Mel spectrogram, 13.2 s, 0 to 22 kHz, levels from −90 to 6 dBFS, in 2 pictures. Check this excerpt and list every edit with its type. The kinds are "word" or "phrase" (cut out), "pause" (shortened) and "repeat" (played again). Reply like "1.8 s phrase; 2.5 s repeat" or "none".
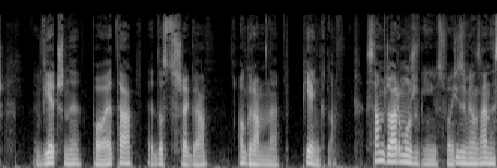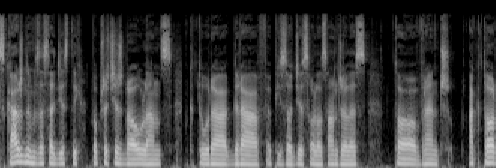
1.9 s pause; 5.6 s phrase; 6.1 s word; 7.7 s word; 8.3 s word; 9.0 s pause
